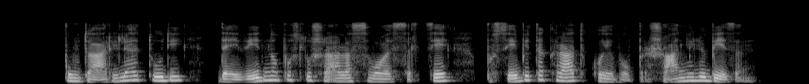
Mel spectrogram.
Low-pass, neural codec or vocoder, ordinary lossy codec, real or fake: 7.2 kHz; none; none; real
